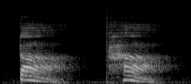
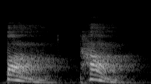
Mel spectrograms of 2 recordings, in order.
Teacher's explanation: this aspiration without any difference in voicing is the only difference between lots of consonant pairs in Chinese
